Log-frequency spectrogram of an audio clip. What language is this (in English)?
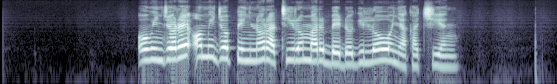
Luo (Kenya and Tanzania)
